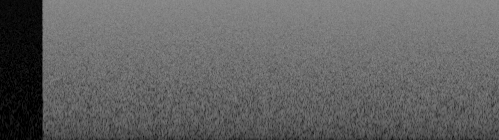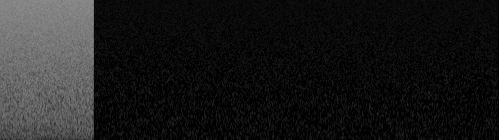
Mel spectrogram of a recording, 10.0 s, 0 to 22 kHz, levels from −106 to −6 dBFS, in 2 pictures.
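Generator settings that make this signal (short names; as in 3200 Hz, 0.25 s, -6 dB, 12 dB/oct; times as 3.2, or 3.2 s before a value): noise blue, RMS -34 dBFS 5.49 s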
